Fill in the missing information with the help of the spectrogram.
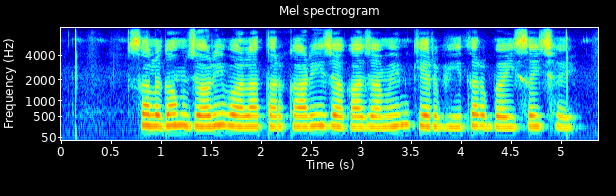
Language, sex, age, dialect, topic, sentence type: Maithili, female, 18-24, Bajjika, agriculture, statement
